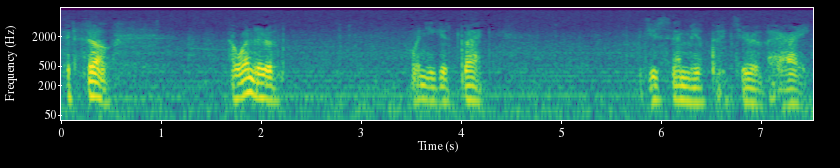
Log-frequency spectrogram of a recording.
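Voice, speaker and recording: An actor playing a frail, sick old convict, humble and wistful, speaking haltingly and meekly in a 1970s radio drama. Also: male voice, sits low, creaky, a little mellow. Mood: wistful, pleading. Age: older. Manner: halting, meek. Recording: dull, noisy old radio broadcast recording.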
